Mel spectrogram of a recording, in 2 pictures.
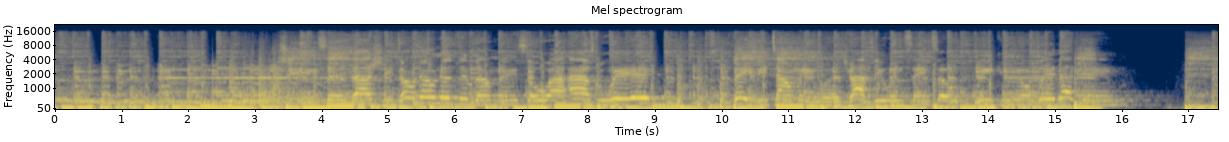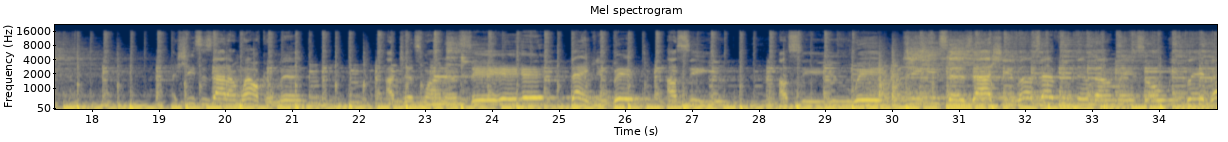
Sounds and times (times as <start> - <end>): Ska: 0.0 - 34.8.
